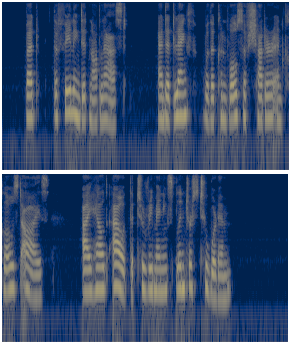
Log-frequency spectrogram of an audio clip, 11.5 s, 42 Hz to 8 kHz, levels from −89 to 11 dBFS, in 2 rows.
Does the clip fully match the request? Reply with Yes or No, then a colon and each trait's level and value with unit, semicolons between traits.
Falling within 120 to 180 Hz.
No: high, 210 Hz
